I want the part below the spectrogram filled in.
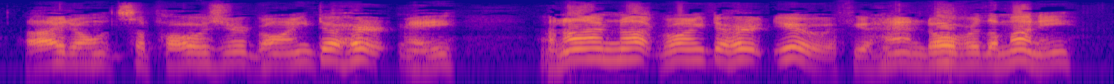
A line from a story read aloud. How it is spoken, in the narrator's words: he said gruffly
